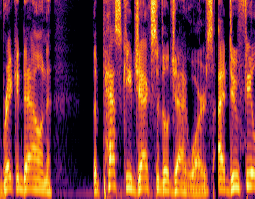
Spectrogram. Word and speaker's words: Jaguars: I feel like I need to remind people that it is Jaguars, not Jaguars.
